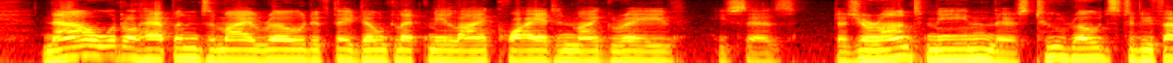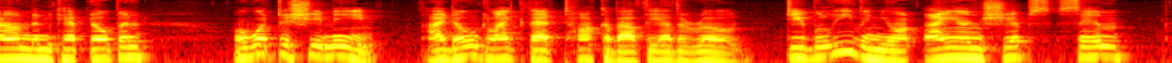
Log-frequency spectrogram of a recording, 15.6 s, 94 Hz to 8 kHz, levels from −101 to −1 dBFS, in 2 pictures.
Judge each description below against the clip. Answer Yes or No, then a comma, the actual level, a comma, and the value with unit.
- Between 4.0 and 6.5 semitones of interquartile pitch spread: No, average, 3.5 semitones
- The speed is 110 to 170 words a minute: No, average, 195 wpm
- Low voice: Yes, low, 125 Hz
